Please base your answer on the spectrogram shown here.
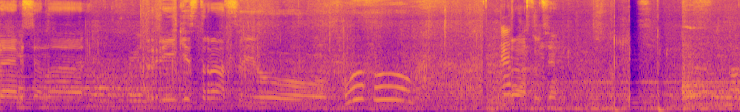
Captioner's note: airport sounds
